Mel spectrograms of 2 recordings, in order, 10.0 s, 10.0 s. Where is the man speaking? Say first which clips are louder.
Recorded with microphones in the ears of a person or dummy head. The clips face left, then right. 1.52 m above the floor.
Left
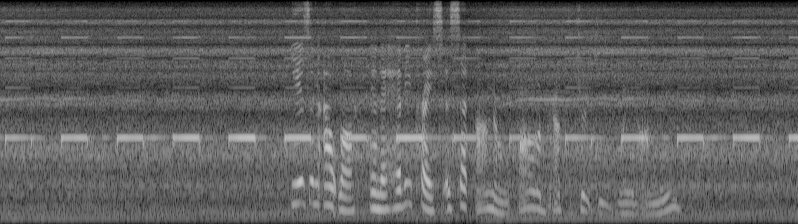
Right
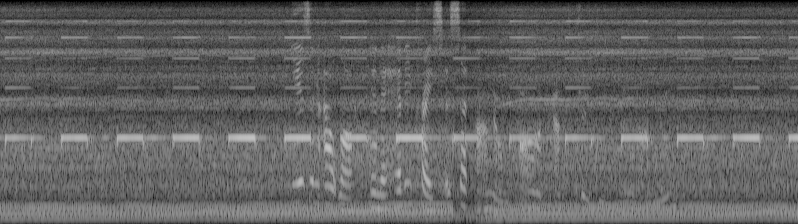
Left 4 dB; 50° left (ahead or behind).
